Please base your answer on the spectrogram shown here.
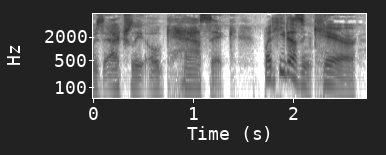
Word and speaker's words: Ocasek: think about Rick Ocasek, whose name is actually Ocasek. But he doesn't care how you pronounce it.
